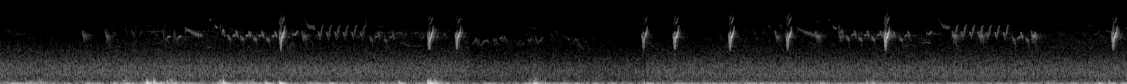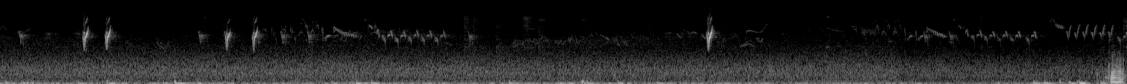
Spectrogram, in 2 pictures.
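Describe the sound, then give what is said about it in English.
A bird calls while it is being handled, giving many short, high chirps in irregular bursts over a soft steady background. There is no talk. “Recording this is bird 319 being handled.”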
